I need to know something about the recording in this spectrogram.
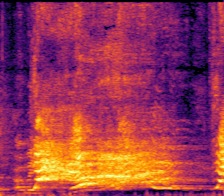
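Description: A young man's loud, drawn-out shout mixed with laughter, lasting about a second and a half and dropping in pitch at the end: an excited reaction during a game.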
